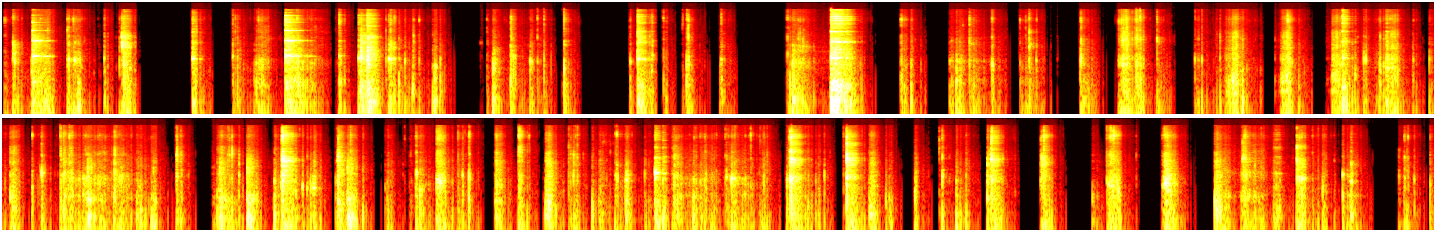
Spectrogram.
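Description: Close-miked eating: irregular wet chewing and crunching of food, a few louder crunches early on standing out, with the odd light clink of cutlery on a plate.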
